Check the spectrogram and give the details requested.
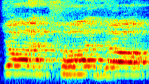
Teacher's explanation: তালু, মুখের মধ্যে উপরে যে জায়গাটা, এটাকে আমরা তালু বলি। জিহ্বাটা ওই জায়গাতে টাচ করি। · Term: তালব্য বর্ণ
